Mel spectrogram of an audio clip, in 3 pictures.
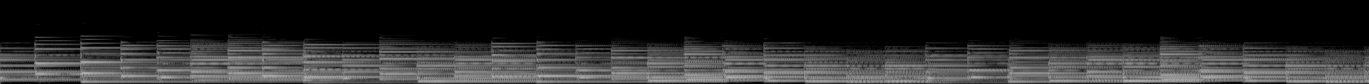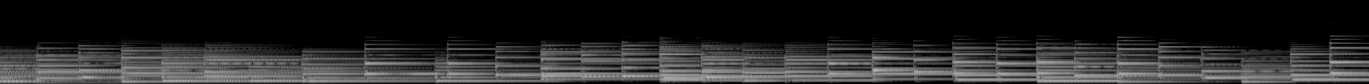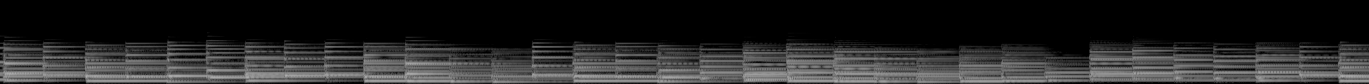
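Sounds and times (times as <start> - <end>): piano music: 0.0 - 41.0.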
